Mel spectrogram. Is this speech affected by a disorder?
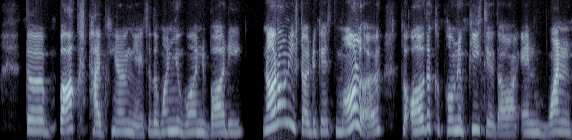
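Yes: deafness; about 99 percent hearing loss, hearing aids worn whole life, cochlear implant candidate but declined.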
